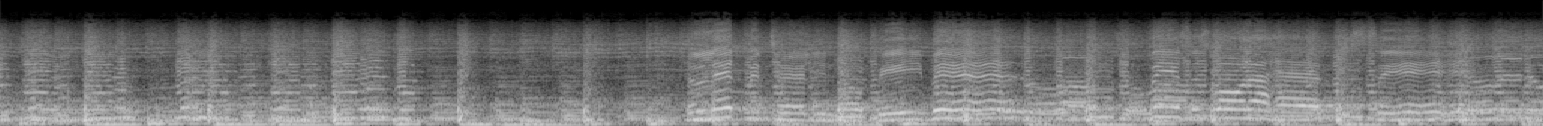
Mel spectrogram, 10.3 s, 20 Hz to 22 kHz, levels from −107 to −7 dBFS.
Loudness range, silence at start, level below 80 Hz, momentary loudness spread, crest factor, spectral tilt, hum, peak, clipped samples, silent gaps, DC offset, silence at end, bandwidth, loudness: 3 LU; 0 s; -40 dBFS; 7 LU; 16 dB; -5.5 dB/octave; none; -14 dBFS; under 0.1%; none; under 0.1%; 0 s; 11.5 kHz; -29 LUFS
